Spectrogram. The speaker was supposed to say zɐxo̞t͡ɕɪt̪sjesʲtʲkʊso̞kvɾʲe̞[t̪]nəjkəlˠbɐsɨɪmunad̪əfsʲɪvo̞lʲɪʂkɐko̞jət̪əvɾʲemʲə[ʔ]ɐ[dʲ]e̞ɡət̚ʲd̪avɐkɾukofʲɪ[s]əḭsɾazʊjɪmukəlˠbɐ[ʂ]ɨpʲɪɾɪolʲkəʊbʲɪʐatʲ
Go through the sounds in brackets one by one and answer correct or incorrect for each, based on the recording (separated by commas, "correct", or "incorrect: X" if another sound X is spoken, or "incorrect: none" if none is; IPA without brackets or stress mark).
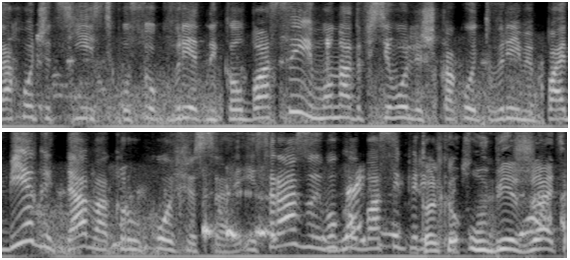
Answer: incorrect: d̪, incorrect: p, incorrect: bʲ, correct, incorrect: s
